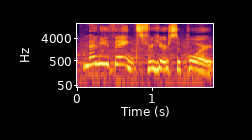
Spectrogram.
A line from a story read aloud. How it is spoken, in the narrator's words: Shax hollered as he revved the engines on his sparrow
